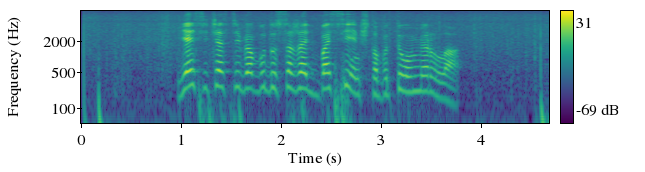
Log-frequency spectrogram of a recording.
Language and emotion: Russian, angry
